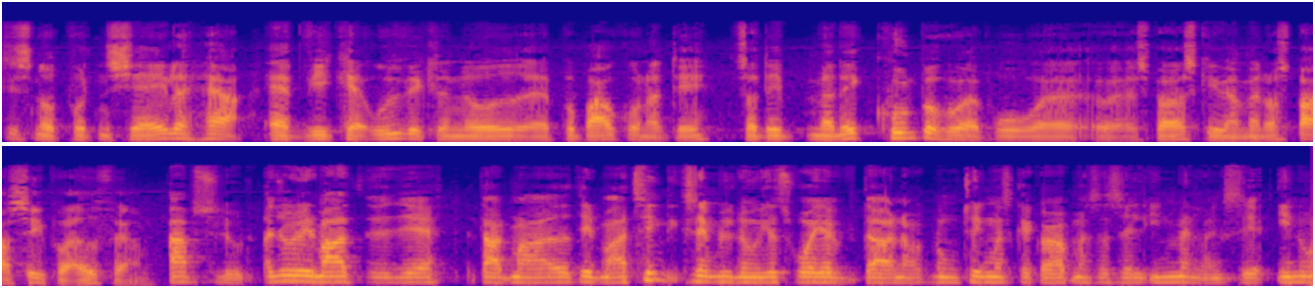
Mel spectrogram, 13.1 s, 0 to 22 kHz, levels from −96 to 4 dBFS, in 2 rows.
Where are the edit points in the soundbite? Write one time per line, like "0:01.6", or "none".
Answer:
0:01.3
0:07.3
